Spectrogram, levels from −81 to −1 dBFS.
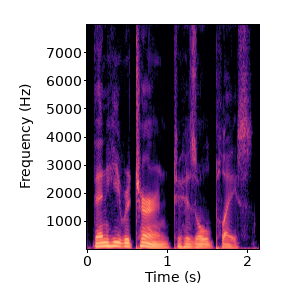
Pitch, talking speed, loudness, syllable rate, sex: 95 Hz, 195 wpm, -17 LUFS, 5.3 syllables/s, male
